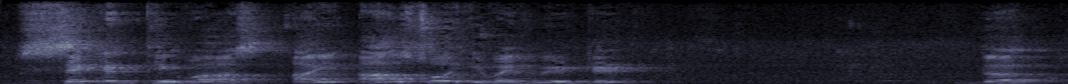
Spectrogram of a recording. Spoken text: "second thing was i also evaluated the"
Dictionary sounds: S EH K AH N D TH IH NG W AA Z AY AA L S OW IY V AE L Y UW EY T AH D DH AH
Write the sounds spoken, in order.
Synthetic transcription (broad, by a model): S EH K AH N D T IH NG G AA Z AY AA L S OW IY V AE L Y UW EY T AH D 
